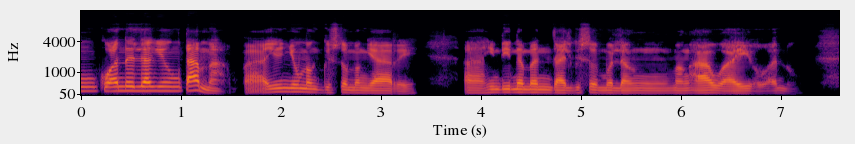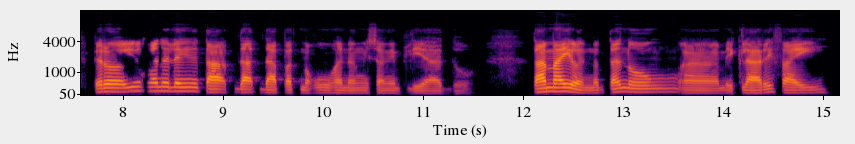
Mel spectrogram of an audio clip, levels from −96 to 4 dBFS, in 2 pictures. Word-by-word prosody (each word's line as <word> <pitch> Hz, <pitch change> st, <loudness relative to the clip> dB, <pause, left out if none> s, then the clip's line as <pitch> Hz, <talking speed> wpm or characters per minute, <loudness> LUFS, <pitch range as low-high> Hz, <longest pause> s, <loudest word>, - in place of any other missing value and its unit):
kung 180 Hz, 0 st, -1 dB
ano 190 Hz, 0 st, -1 dB
lang 190 Hz, 0 st, +3 dB
yung 185 Hz, -1 st, -4 dB
tama, 175 Hz, -, 0 dB, 0.2 s
ah, -, -, -7 dB
'yon 155 Hz, +3 st, -3 dB
yung 155 Hz, -1 st, -4 dB
mga 135 Hz, -2 st, -5 dB
gustong 115 Hz, 0 st, -7 dB
mangyari, 100 Hz, -4 st, -5 dB, 0.5 s
ah, 105 Hz, 0 st, -8 dB
hindi 130 Hz, +1 st, -4 dB
naman 125 Hz, -2 st, -3 dB
dahil 105 Hz, -1 st, -3 dB
gusto 115 Hz, +1 st, -6 dB
mo 110 Hz, -1 st, -7 dB
lang 105 Hz, 0 st, -7 dB, 0.3 s
mang-away 100 Hz, -1 st, -4 dB
o -, -, -16 dB
ano, 95 Hz, -3 st, -20 dB, 0.5 s
pero 160 Hz, +1 st, +5 dB
yung 180 Hz, +3 st, +1 dB
kung 180 Hz, 0 st, +3 dB
ano 185 Hz, 0 st, +2 dB
lang 175 Hz, 0 st, +5 dB
yung 170 Hz, -, -20 dB
ta 130 Hz, -2 st, +5 dB
da 125 Hz, -1 st, +4 dB
dapat 120 Hz, 0 st, -1 dB
makuha 110 Hz, 0 st, -6 dB
ng 105 Hz, -1 st, -8 dB
isang 105 Hz, 0 st, -7 dB
empleyado. 95 Hz, -3 st, -8 dB, 0.5 s
Tama 155 Hz, +4 st, +9 dB
'yon, 115 Hz, -8 st, +4 dB
magtanong, 140 Hz, +5 st, -1 dB, 0.2 s
ah, 105 Hz, -1 st, -3 dB
mai-clarify, 115 Hz, +2 st, 0 dB
115 Hz, 155 wpm, -25 LUFS, 105-145 Hz, 0.5 s, Tama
